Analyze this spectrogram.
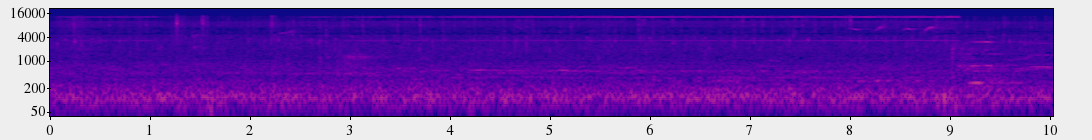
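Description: Faint steady trickle of water, with a thin high steady tone through most of it and a single sharp click about a second in.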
